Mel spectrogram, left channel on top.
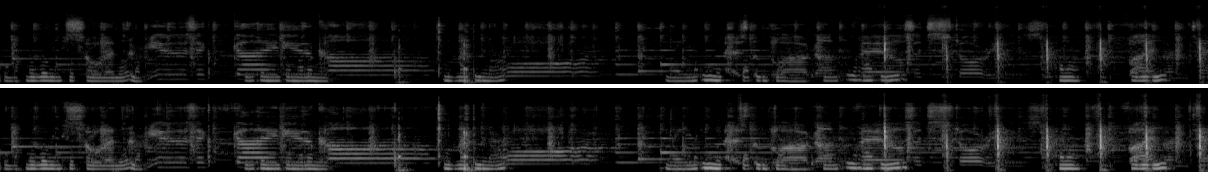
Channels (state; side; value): quieter; left; 7.3 dB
